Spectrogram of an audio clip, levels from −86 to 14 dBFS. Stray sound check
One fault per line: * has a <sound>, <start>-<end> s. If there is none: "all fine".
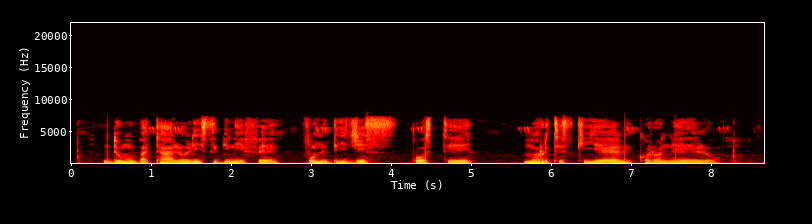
all fine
